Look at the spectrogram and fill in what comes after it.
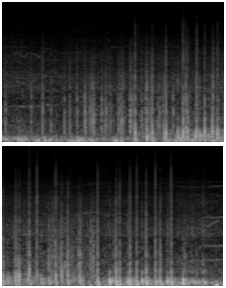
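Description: Fireworks exploding in quick succession: many sharp bangs and crackles each second over a continuous low rumble.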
